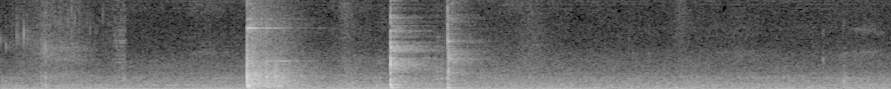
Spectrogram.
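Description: Kitchen dishes and utensils knocking: one sharp metallic clink with a short ring about a second in, then two lighter knocks about a second later, over a low steady hum.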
